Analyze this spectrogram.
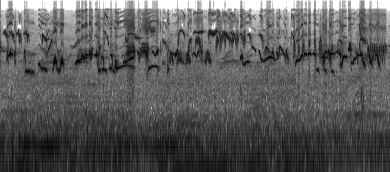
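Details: Orange-headed thrush in full contest-like song for bird training: loud, crowded phrases of looping whistles, buzzy squawks and quick chirps, the notes overlapping densely for the whole stretch.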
